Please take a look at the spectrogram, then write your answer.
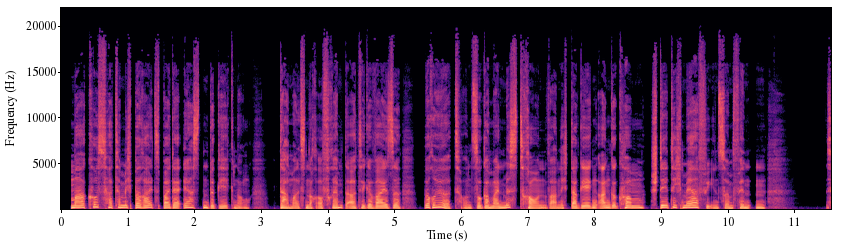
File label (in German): Hoerbuch hystorisch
